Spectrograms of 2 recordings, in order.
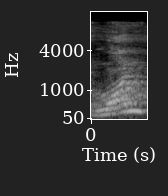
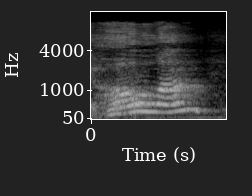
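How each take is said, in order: First: It is one syllable, gliding into the vowel. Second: It is split into two separate syllables. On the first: The speaker calls it right. "you pronounce it a little bit like a word ... a short word" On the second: The speaker calls it wrong. "it's also two syllables"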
